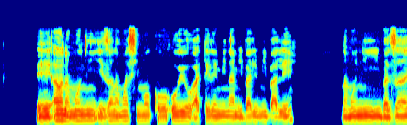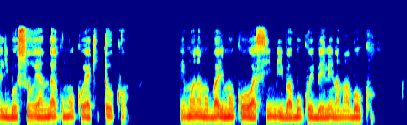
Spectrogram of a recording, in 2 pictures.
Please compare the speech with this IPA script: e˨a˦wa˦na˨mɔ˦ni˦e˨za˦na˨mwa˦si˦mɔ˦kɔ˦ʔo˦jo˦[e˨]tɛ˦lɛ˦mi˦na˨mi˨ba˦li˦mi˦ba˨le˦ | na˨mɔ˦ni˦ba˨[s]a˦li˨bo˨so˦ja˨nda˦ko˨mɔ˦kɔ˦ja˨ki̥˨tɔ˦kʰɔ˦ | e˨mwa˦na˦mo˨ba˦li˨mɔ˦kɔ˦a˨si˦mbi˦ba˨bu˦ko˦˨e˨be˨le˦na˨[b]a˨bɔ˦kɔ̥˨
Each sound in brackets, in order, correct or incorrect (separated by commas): incorrect, incorrect, incorrect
